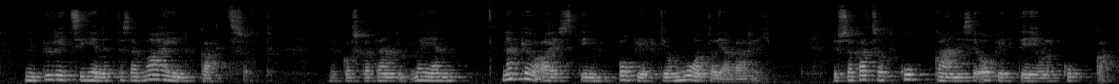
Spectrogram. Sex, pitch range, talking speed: female, 155-195 Hz, 145 wpm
